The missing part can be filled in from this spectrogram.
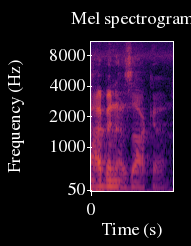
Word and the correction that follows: Akaza: Sorry about that. – It's Akaza.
